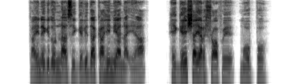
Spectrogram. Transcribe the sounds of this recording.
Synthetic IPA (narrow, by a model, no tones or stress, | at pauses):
kɐhɪnɛɡɪd̪ɔnːɐːs̬ɪɡɛlɪd̪ɐkɐɦɪnɪjanɐʔɪjaː | hɛɡe̞ːʃːɐjɐɾʃʊaːfɛmo̞ːpːɔ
